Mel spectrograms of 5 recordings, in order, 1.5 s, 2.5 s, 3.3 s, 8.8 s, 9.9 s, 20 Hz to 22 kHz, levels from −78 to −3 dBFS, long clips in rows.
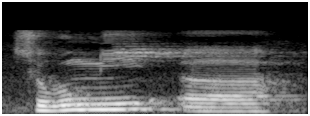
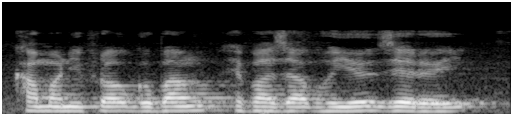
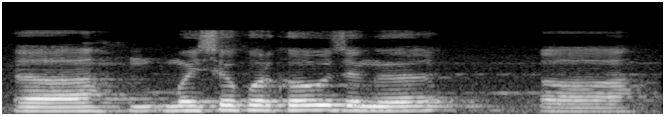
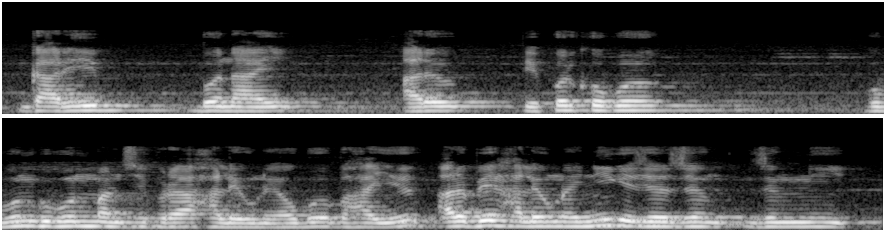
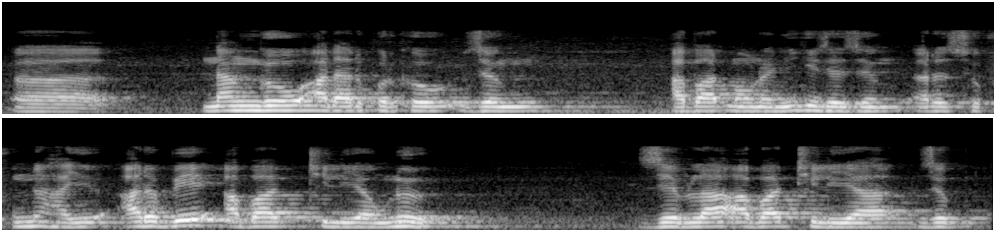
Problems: constant background noise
